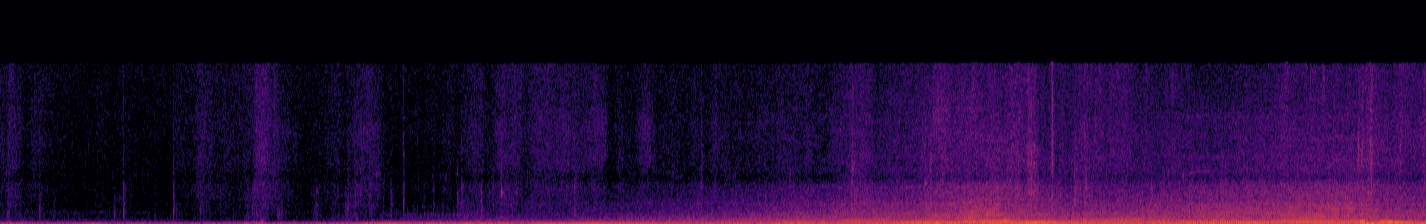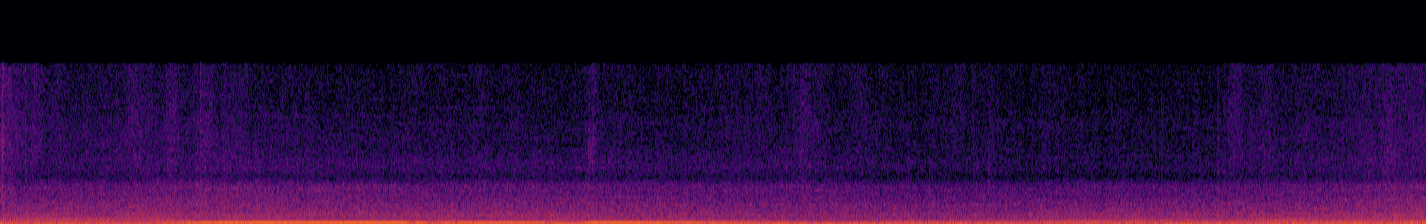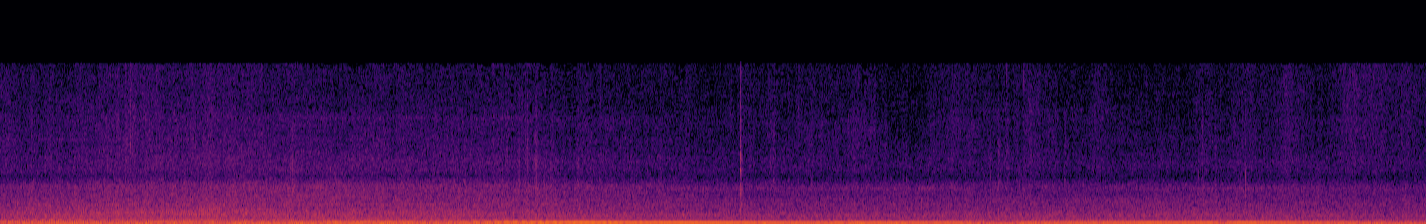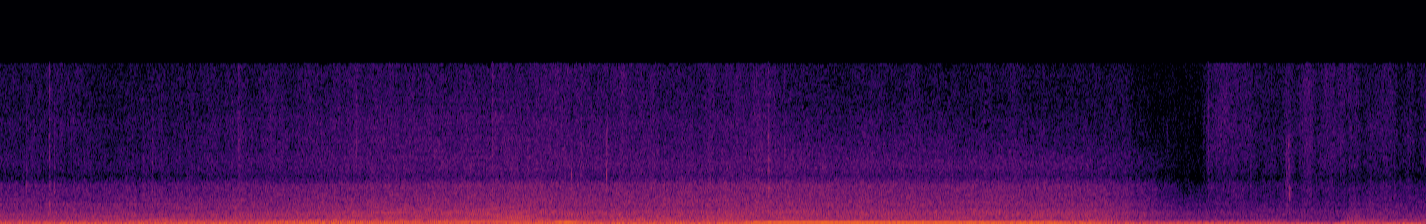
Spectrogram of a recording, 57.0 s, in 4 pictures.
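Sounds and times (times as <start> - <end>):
road rumble: 0.0 - 57.0.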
